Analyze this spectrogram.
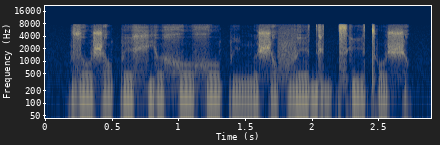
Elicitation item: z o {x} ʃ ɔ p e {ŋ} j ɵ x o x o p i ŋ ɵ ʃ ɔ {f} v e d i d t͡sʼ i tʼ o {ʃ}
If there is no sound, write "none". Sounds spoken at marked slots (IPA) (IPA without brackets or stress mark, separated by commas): none, x, f, ʃ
